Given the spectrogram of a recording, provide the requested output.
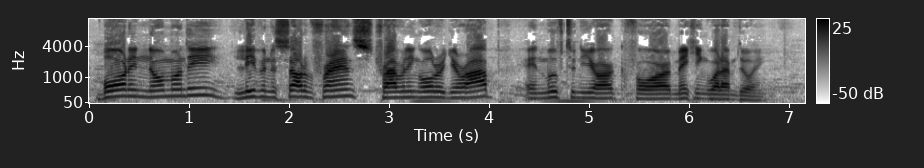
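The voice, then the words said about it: Foreign accent in English. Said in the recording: “I think we had some good accents today, but I think you're my favorite accent of the day.”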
